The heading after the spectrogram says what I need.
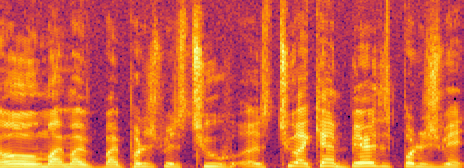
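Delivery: mock, slow, whiny, weepy crying voice. The speaker mocks a man who killed his brother, imitating someone crying. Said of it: "now you're crying, saying".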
